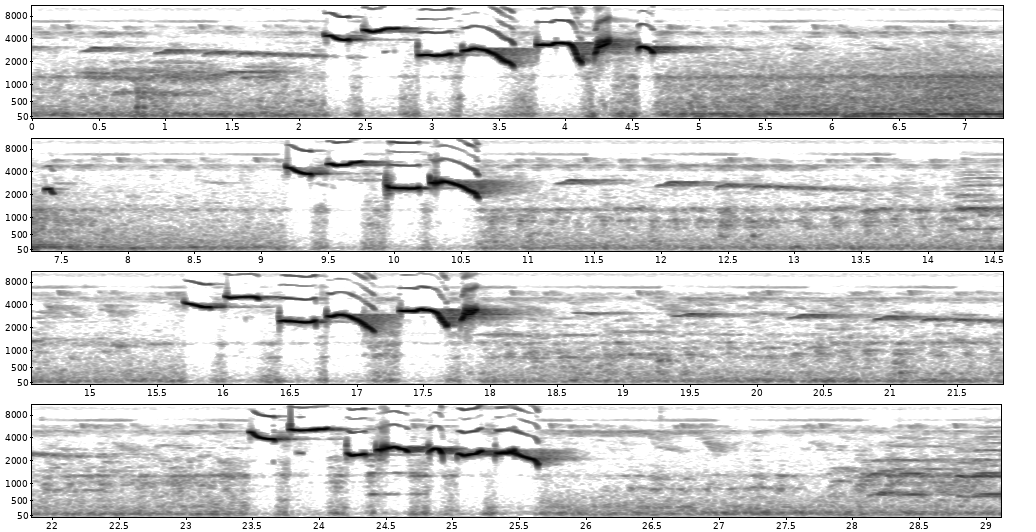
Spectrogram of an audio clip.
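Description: Oriental magpie-robin singing: four loud bursts of quick, varied whistled phrases, each a couple of seconds long and several seconds apart, with fainter long falling whistles between them.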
